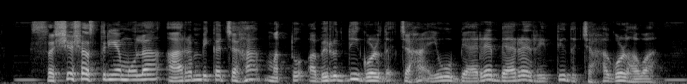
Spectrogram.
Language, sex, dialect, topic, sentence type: Kannada, male, Northeastern, agriculture, statement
